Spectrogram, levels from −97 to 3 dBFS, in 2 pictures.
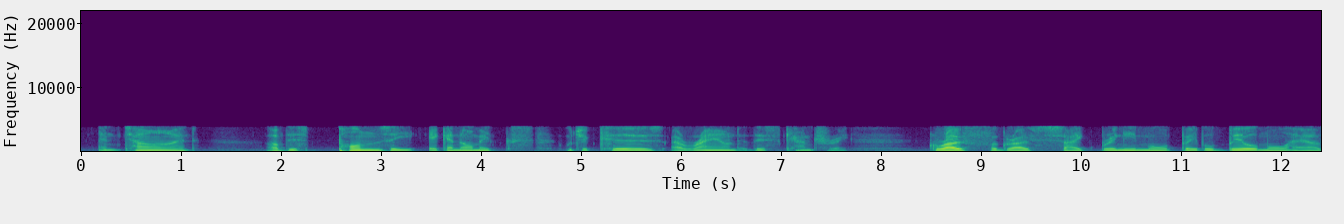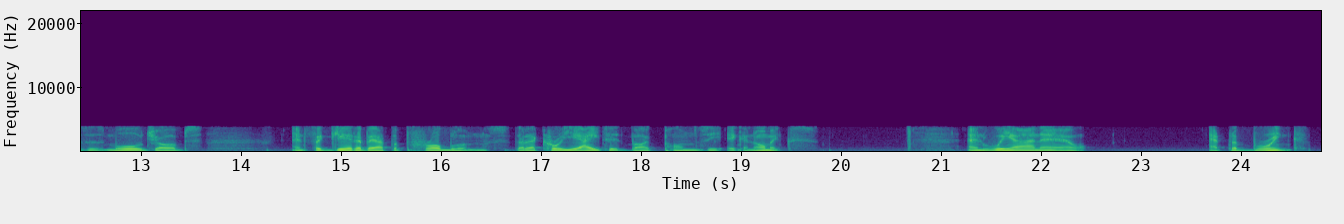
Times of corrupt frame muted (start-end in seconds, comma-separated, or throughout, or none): none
